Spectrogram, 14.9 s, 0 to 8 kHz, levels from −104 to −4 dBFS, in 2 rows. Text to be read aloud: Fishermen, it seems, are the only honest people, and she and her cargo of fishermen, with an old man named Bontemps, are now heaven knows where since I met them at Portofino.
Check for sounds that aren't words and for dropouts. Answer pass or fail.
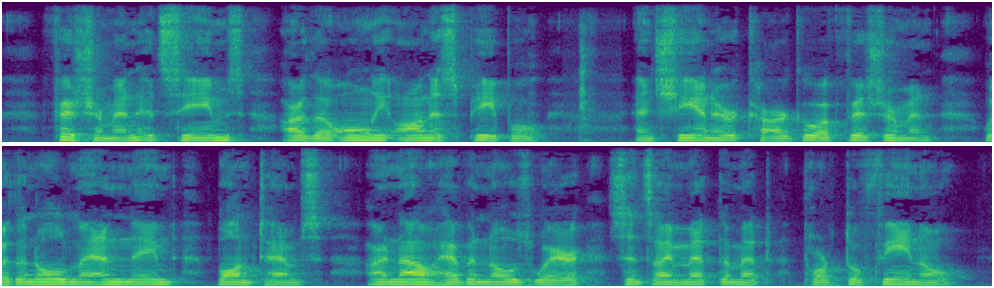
fail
